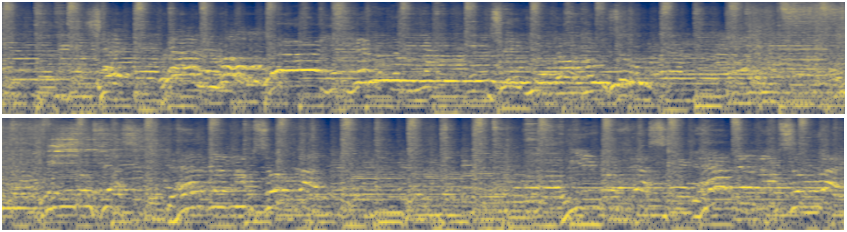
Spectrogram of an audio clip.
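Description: Live rock and roll band playing: electric guitars, saxophone and drums over a steady beat, with a melody line on top that holds one long note a few seconds in.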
